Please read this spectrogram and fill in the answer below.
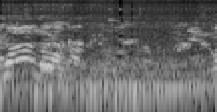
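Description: A man speaks a few words at the start, over a steady low rumble of outdoor background noise.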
